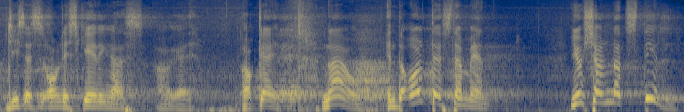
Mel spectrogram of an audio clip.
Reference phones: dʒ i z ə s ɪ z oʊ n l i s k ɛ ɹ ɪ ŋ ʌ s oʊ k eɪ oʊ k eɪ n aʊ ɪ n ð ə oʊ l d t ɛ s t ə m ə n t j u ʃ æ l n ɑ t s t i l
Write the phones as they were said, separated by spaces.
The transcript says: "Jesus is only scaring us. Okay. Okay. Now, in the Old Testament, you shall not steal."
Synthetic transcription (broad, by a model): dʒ i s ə s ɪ s oʊ n l i s k ɛ ɹ ɪ ŋ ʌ s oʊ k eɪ oʊ k eɪ n aʊ ɪ n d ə oʊ l d t ɛ s t ə m ə n t j u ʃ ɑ l n ɑ t s t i l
